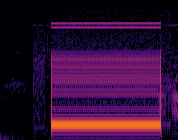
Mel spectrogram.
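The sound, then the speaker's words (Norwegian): A steady telephone dial tone from a payphone in a phone booth on a street corner, used to call and book catering, hums at a constant pitch for about a second, starting and stopping abruptly, loud, with silence around it and no voices. “Det står jo en telefonkiosk på hjørnet. Jeg bruker bare den.”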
